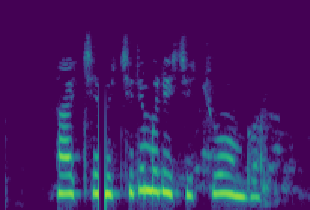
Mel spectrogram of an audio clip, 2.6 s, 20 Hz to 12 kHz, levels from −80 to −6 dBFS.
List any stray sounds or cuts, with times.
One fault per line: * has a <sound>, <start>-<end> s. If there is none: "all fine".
* has a dropout, 0.8-0.9 s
